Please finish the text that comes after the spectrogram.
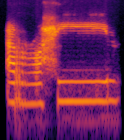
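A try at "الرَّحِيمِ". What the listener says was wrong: Bukan Rahim. Rahim. Kalau kita baca Rahim, itu kita menambahkan tasydid di ha. La nuridu ziyadah. Kita nggak mau ditambah. Ar-Rahmanir-Rahim. Rahim.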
